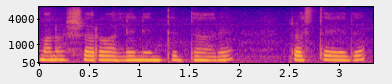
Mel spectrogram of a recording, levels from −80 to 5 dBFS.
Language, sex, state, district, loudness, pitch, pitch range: Kannada, female, Karnataka, Koppal, -15 LUFS, 205 Hz, 200-215 Hz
